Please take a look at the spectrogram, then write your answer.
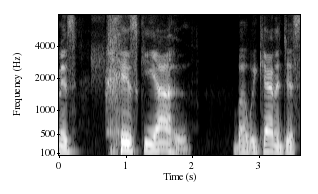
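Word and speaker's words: חִזְקִיָּהוּ: To pronounce the Chet, so you're saying the H sound with your mouth open while blowing a raspy sound from the back of your throat.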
